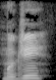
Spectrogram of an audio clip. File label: "mwgiñ", Apatani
